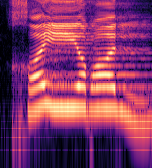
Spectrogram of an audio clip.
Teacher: huruf ro dibunyikan secara tafkhim karena berbaris fathah tanwin maka dibacanya tebal pangkal lidah dinaikkan · Huruf ra dibunyikan secara tafkhim karena berbaris fathah tanwin, maka dibacanya tebal, pangkal lidah dinaikkan. Khairan. Kemudian ada hukum idgham bila gunnah karena ada tanwin fathah menghadapi huruf lam, maka tanwinnya lebur ke lam, khairan, tanpa didengungkan.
